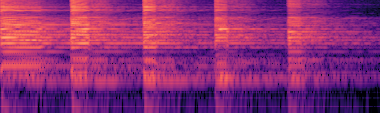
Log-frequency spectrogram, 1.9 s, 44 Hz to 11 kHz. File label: SYNTH HOUSE 125 A, Keys; eJay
